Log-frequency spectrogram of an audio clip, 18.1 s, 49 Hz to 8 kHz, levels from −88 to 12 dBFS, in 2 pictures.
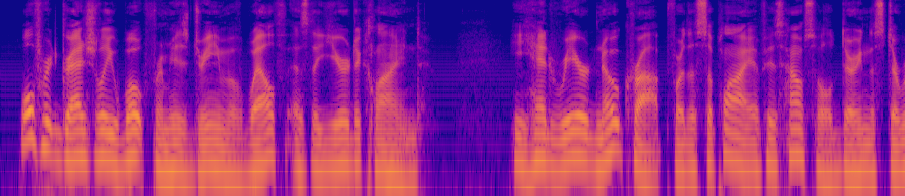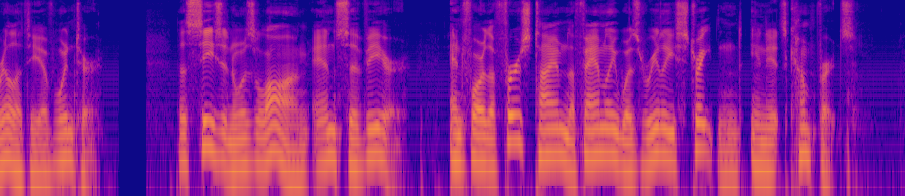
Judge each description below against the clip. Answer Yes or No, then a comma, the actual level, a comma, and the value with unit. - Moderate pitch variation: No, wide, 5.8 semitones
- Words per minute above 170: No, average, 155 wpm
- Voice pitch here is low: Yes, low, 110 Hz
